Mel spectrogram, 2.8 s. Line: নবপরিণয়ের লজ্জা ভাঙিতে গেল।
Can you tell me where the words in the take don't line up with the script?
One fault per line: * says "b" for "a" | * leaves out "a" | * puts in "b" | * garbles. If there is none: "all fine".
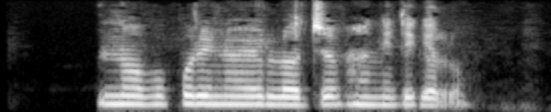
all fine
